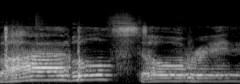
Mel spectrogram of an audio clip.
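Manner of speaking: very low, seductive, sultry drawl. Saying a phrase again because another speaker asked: sexy. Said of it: "but add a little sexy to it".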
